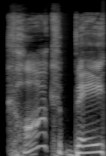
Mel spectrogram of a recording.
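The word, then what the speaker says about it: Kalk Bay: Cock Bay, South Africa. Brass Bell. The Brass Bell surf. Okay, before you get any ideas, this is spelled Kalk.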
